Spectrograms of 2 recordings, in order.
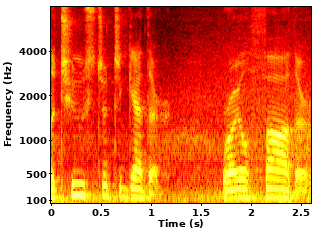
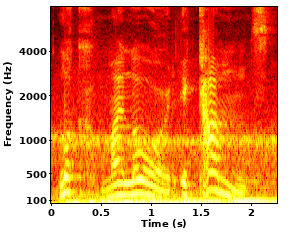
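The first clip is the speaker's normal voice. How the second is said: loud, high cry of fright; trembling alarm; 5 semitones higher, 7 dB louder, slower than usual. Acted. Horatio alerting Hamlet to the ghost, frightened. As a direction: call out in alarm. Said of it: "He trembled in the night".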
